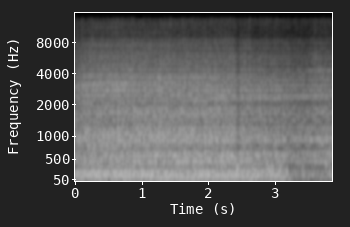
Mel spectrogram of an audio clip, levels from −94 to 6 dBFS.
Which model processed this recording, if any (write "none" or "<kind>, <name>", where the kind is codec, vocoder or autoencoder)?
none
